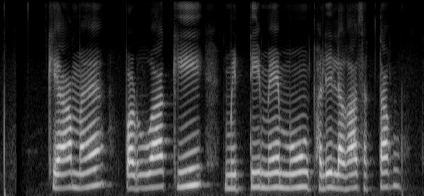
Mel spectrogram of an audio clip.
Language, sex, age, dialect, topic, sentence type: Hindi, female, 25-30, Awadhi Bundeli, agriculture, question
